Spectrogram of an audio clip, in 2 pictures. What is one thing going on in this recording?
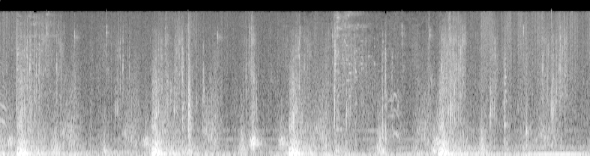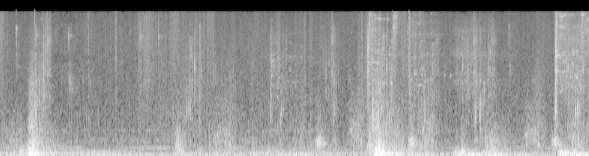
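Sword slashes and magic blasts strike with heavy thuds and whooshes.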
